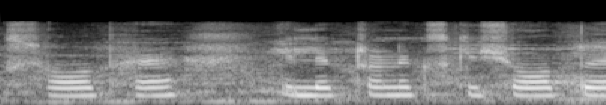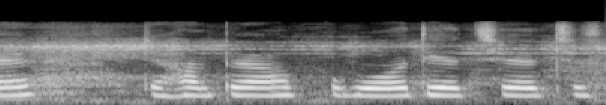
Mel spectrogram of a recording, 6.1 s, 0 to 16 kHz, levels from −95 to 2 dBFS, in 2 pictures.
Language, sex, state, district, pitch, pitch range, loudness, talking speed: Hindi, female, Rajasthan, Bikaner, 250 Hz, 245-255 Hz, -15 LUFS, 130 wpm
